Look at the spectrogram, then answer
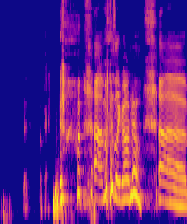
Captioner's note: chuckles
